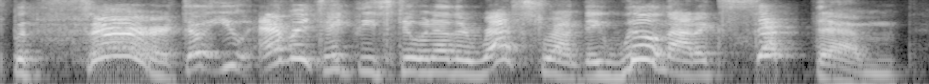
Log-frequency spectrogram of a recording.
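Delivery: hammed-up formal apology; imitating the manager. Mimicking the restaurant manager telling him his money is fake, high and prim. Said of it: "And he goes".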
